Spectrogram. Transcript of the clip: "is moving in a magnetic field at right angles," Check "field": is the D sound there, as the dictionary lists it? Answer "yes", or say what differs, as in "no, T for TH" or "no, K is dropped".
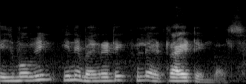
no, D is dropped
